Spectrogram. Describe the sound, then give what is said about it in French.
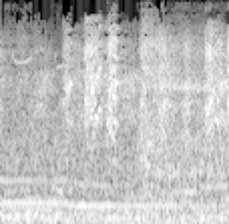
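A pigeon among birds being fed, with harsh squawking calls and a few rough, noisy bursts over a constant low hum, no talking. “Ah non, pas toi le pigeon.”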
